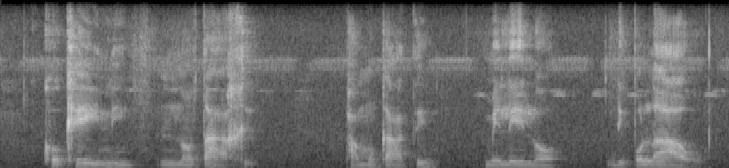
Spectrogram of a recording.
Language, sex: Tswana, male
